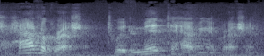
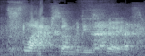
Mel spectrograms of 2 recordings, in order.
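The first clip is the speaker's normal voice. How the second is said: louder, through laughter; laughing; 10 dB louder than usual. Real, not acted. Teacher still cracking up at the Dalai Lama joke. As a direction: keep laughing through the words.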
